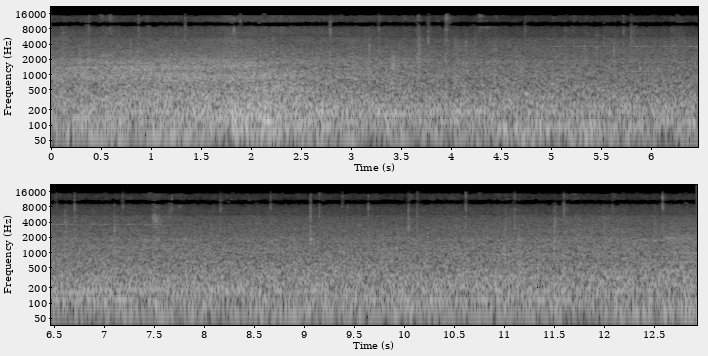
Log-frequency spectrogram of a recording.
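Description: City street traffic noise: a steady low rumble of vehicles, a little louder about two seconds in.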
